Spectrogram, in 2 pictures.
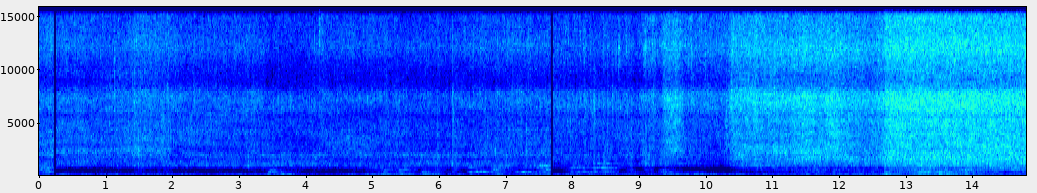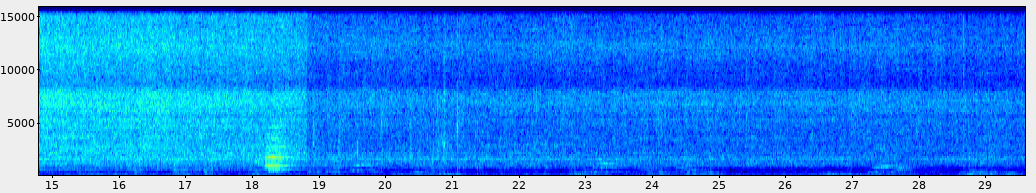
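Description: Ground-beef burger patties sizzling steadily in a cast-iron griddle. The sizzle gets louder for several seconds about halfway through, with one short sharp clink near the end of that louder stretch.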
